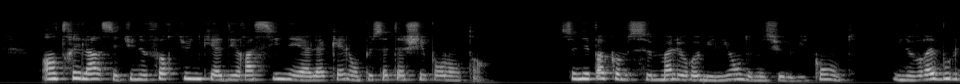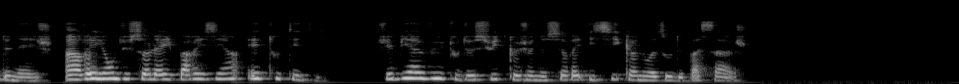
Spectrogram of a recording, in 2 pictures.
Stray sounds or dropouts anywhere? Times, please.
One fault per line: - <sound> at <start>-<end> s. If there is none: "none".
none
